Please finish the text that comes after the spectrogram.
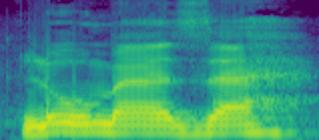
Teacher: গোলতা ওয়াকফের ক্ষেত্রে হার উচ্চারণ করব এবং হাকে সাকিন করে ফেলব, তখন শব্দটি এভাবে পড়তে হবে, লুমাজাহ।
